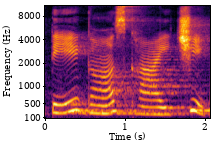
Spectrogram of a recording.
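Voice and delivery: તે ઘાસ ખાય છે read word by word, slowly; slow reading aloud. Shown as a demonstration. Teacher reads the sentence slowly to pupils. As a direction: read it out slowly like for small children. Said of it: "વાક્ય વાંચીશું".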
